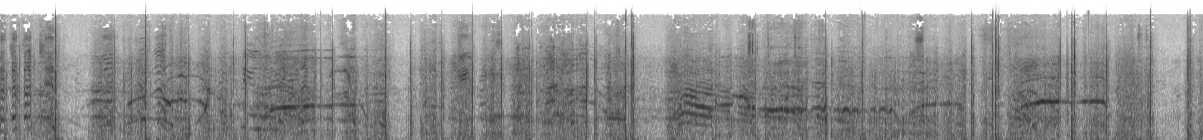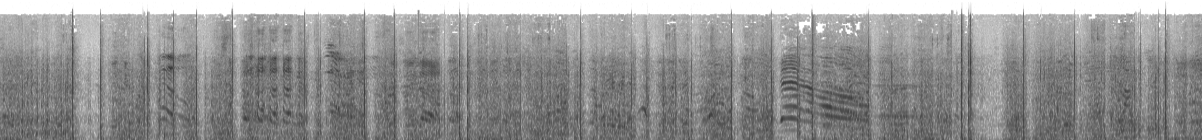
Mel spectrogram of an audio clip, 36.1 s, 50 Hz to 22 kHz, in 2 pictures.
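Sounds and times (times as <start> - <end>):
fireworks bangs and crackle: 0.0 - 36.0.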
